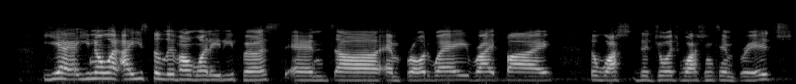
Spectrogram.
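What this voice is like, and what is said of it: Australian accent. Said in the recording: “your accent ... originally from Australia ... Melbourne, actually.”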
